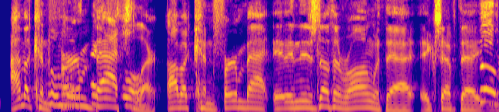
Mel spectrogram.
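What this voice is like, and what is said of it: Imitates another person's voice. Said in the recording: “better than your Trump impression ... I'll just stick to Lindsey Graham from now on”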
